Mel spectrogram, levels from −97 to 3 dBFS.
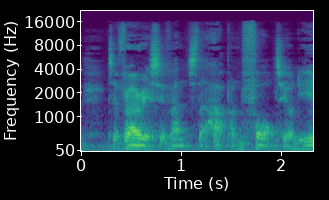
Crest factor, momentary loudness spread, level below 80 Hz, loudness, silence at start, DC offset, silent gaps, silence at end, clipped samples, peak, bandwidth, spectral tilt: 20 dB; 11 LU; -50 dBFS; -26 LUFS; 0 s; under 0.1%; none; 0 s; under 0.1%; -6 dBFS; 16.5 kHz; -4 dB/octave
